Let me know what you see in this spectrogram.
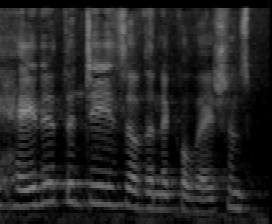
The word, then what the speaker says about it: Nicolaitans: And I know I say this wrong every time. Nicolaitans. Is that how we say it? Thank you, Nicolaitans.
